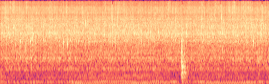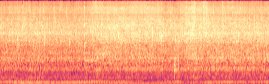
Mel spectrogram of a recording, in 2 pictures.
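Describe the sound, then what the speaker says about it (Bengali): Fried potatoes added to a rohu fish head curry simmering in a pan, a loud steady frying hiss with a low hum beneath and a single sharp clatter. "এর মধ্যে এবার ভেজে রাখা আলুগুলো দিয়ে দেবো।"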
